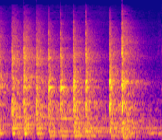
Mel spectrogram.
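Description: Live small jazz combo playing, the drum kit's quick stick strokes standing out over sustained low pitched notes.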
